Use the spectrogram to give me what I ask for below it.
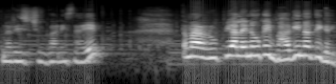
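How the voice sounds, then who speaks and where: Young maid for a film drama, high-voiced, defiant and taunting,. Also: female voice, expressive, moderate pace, faint music behind. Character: defiant young maid confronting her employer.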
